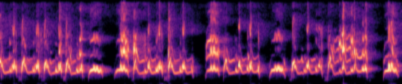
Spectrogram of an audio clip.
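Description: European Bee-eaters give mellow, liquid, burry trilled notes, several birds calling in quick overlapping bursts, roughly two or three per second, with no other sounds.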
